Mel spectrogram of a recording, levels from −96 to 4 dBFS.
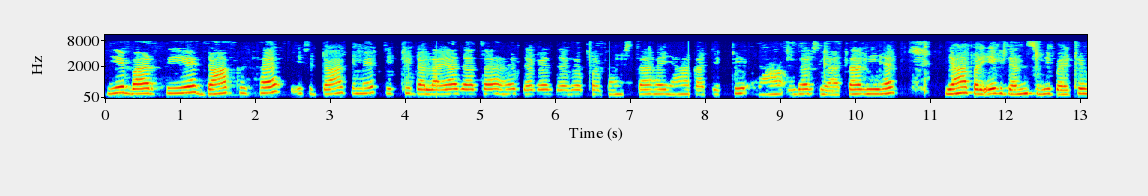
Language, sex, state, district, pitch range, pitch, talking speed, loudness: Hindi, female, Bihar, Sitamarhi, 225-260 Hz, 240 Hz, 140 wpm, -16 LUFS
